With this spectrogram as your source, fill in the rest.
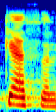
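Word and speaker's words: castle: कैसल में भी T silent है।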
